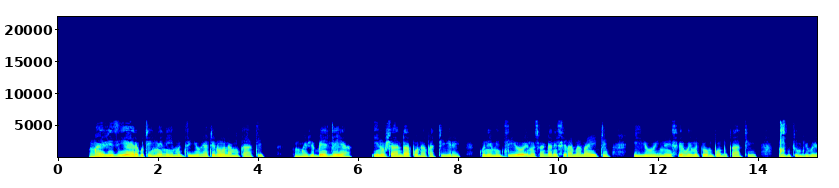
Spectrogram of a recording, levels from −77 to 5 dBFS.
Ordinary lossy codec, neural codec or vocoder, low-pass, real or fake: MP3, 24 kbps; none; 7.2 kHz; real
